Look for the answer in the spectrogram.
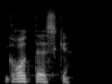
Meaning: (adjective) 1. farcical (ridiculous) 2. grotesque; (noun) grotesqueness
- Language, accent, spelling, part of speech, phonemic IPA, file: French, France, grotesque, adjective / noun, /ɡʁɔ.tɛsk/, LL-Q150 (fra)-grotesque.wav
